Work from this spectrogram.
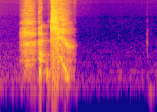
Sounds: Sneeze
